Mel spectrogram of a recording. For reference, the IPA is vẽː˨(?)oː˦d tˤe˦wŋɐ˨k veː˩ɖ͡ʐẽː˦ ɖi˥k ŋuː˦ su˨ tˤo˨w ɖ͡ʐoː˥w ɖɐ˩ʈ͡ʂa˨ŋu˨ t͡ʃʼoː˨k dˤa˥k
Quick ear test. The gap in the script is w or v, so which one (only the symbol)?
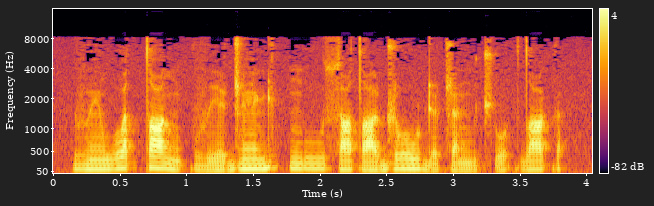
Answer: w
